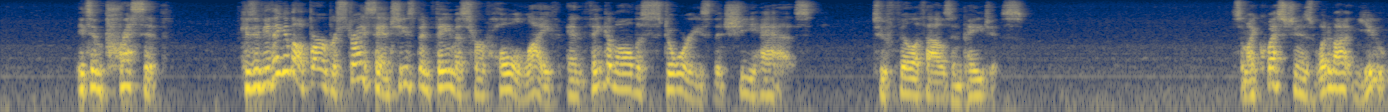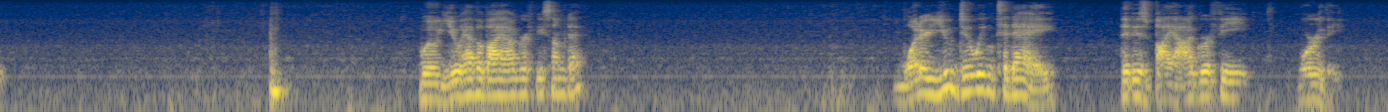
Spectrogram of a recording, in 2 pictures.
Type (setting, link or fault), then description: fault, poor microphone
